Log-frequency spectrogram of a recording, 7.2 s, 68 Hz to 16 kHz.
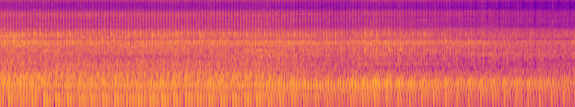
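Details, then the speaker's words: Diesel pickup idling steadily after servicing injector no. 4 (flagged by engine scan), intercooler cleaned; compression reportedly leaking, hard starting. Even clatter, no stumble or surging: the former unstable, rough running is gone, now normal. "Masalah putaran mesin yang tidak stabil sudah hilang; Sekarang sudah normal dan tidak lagi berjalan kasar seperti dulu."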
